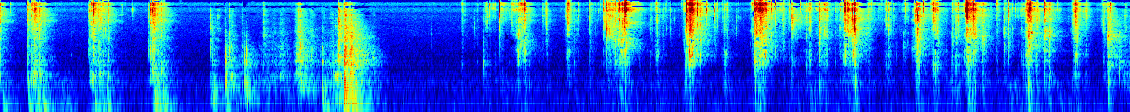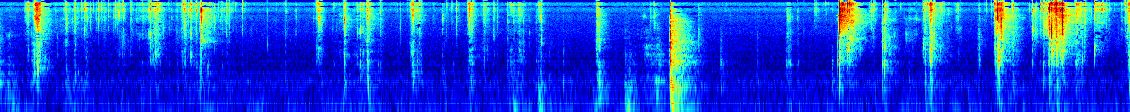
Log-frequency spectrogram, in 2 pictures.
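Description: Hands squishing glossy slime and peeling soft clay out of plastic moulds: a run of sticky clicks, pops and tearing noises, with a quieter stretch in the middle.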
